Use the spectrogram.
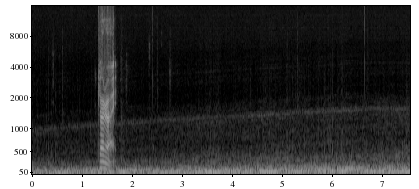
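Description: A video game car engine rumbles low and steady throughout, a continuous deep drone, with a brief synthesized voice prompt cutting in near the start.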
